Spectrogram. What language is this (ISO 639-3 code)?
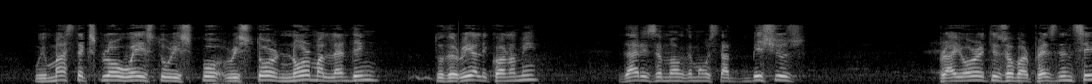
eng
